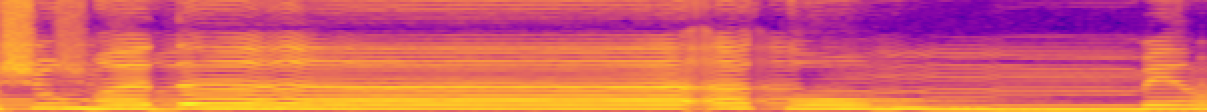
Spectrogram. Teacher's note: شہداءکم من میں میم ساکن کے بعد دوسری میم ہے تو یہاں پر ادغام شفوی کا قاعدہ ہوگا، یعنی میم ساکن میں ہم غنہ کر کے پڑھیں گے۔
